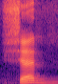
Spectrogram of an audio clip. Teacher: را کو پتلا پڑھنا ہے، شد بھی ادا کرنی ہے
